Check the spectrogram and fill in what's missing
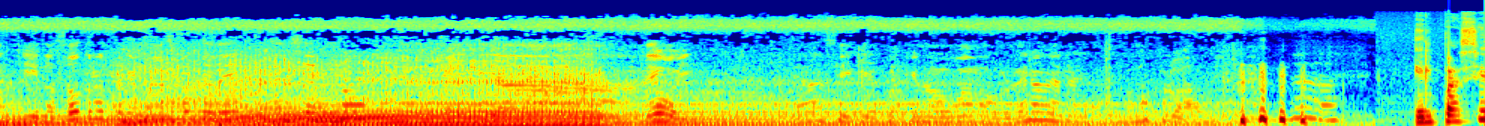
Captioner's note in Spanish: risas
